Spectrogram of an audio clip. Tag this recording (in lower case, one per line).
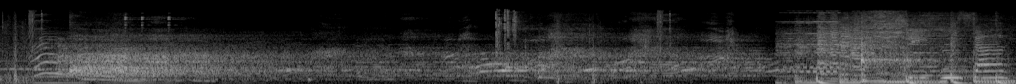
music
